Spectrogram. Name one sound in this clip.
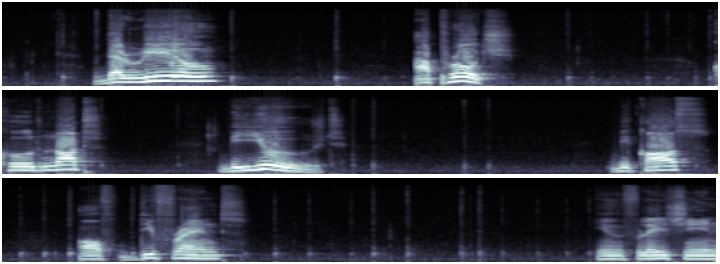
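A man speaks slowly and calmly in short phrases with pauses, close to a microphone.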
